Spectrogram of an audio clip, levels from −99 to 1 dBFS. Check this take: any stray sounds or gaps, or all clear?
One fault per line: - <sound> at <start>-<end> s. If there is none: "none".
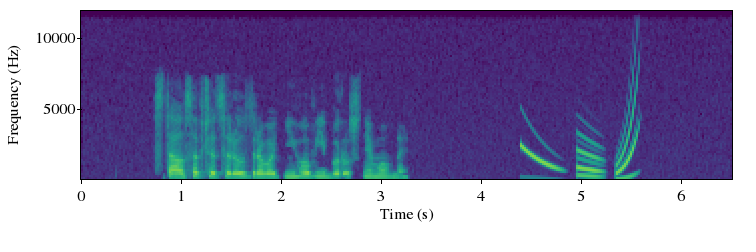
- chirp at 4.4-5.6 s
